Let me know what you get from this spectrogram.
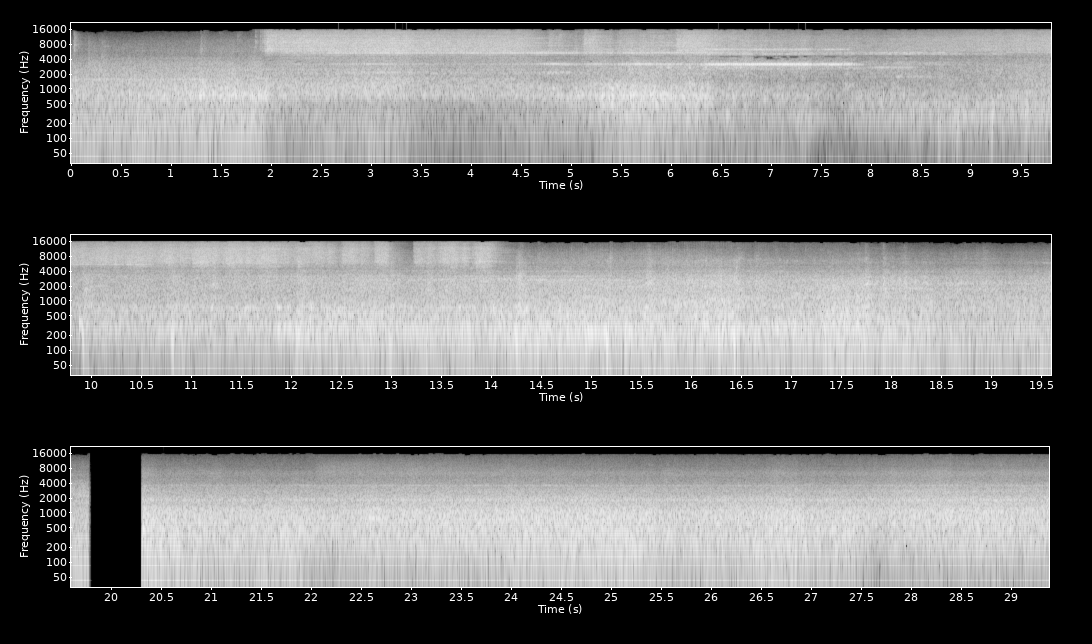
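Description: Two-car diesel multiple unit passing close on curved track, its wheels squealing with a loud high hiss and a shrill squeal tone near the middle of the pass. After a cut, the steady running noise of another train drawing into the platform.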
